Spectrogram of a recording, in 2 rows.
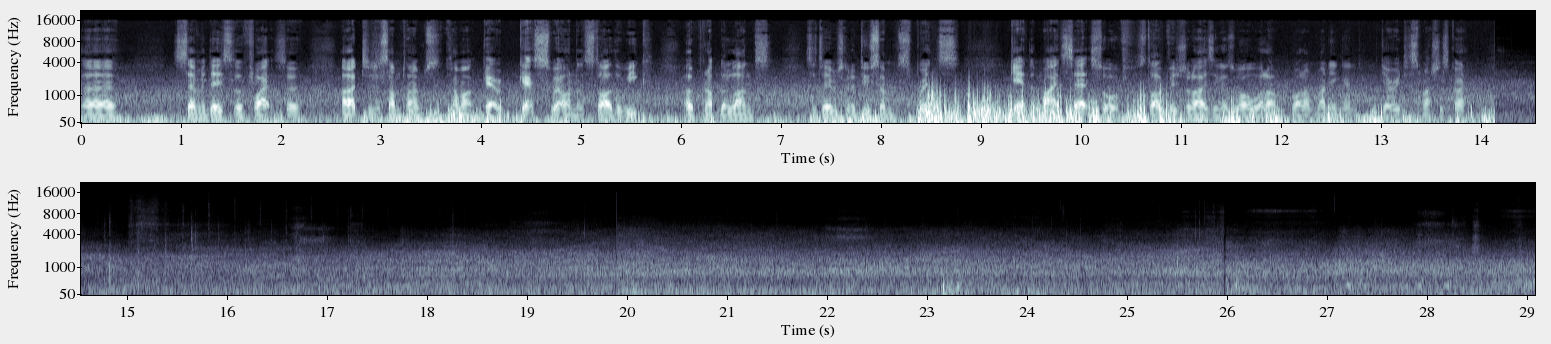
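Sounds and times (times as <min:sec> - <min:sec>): distant jet airliner rumble: 0:00.0 - 0:29.0.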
